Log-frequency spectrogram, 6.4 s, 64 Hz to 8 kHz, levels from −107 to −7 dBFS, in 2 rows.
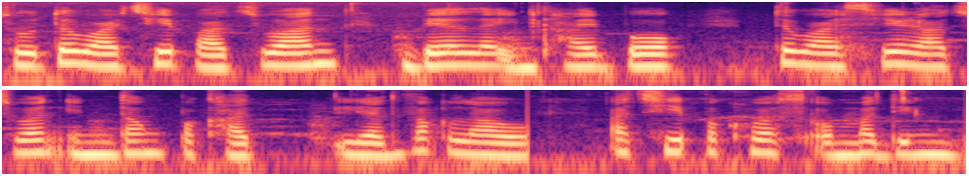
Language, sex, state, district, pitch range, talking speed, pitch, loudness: Mizo, female, Mizoram, Aizawl, 195-225 Hz, 235 wpm, 210 Hz, -17 LUFS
